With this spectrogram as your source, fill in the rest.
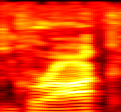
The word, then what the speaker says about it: Grok: Okay, but it is Grok.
